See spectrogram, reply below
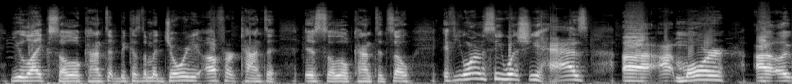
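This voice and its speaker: A man with a froggy, sore-throated voice from being sick, giving a blunt, profane comedic review in a casual monologue. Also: fairly high pitch. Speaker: video reviewer.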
